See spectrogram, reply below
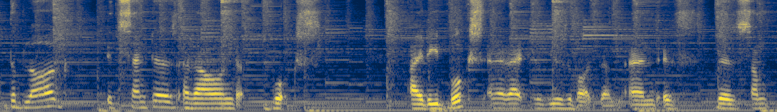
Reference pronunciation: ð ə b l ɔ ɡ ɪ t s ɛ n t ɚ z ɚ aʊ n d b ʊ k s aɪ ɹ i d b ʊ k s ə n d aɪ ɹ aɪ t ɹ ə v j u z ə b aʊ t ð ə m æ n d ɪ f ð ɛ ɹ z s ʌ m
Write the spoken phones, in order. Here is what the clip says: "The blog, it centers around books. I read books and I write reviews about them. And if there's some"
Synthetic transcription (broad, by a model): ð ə b l ɔ ɡ ɪ t s ɛ n t ɚ z ɚ aʊ n d b ʊ k s aɪ ɹ i d b ʊ k s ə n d aɪ ɹ aɪ t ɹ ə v j u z ə b aʊ t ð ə m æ n d ɪ f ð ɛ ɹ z s ʌ m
